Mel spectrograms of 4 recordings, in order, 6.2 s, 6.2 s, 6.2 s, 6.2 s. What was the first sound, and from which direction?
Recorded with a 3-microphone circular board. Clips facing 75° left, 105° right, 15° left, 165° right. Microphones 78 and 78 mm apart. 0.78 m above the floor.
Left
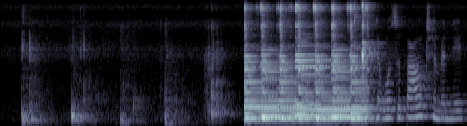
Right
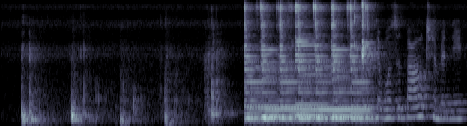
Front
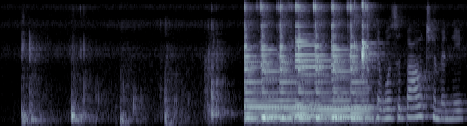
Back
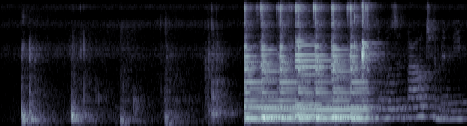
Footsteps, 120° right.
